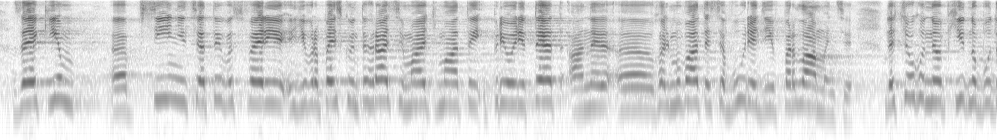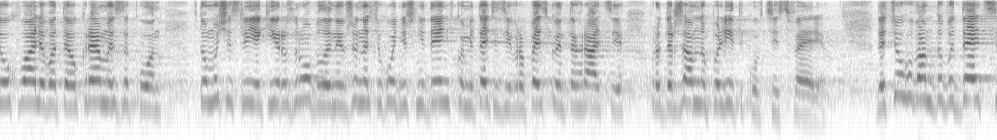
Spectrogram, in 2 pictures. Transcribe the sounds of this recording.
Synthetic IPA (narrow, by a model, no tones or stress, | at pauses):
zɐjɐkɪm | wsʲiinʲit͡sʲiɐt̪ɪʋɪsfɛɾʲijeʋɾɔpɛjsʲkɔjint̪eɦɾɑt͡sʲijimɑjʊtʲmɑt̪ɪpɾʲiɔɾʲit̪ɛt̪ɐnɛɦɐlʲmʊʋɑt̪ɪsʲɐʋuɾʲɐdʲiːwpɐrlˠɑme̞nʲtʲi | d̪lʲɐt͡sʲɔɦɔneɔpxʲid̪nɔbud̪ɛɔxʋɑlʲʊʋɐt̪ɪɔkɾɛmɪjzɐkɔn | wt̪ɔmʊt͡ʃɪsʲlʲijɐkʲijɾɔzɾɔblˠenɪwʒɛnɐsʲɔɦɔdʲnʲiʃnʲijd̪ɛnʲwkɔmʲit̪ɛtʲizjeʋɾɔpɛjsʲkɔjint̪eɦɾɑt͡sʲiji | pɾɔd̪erʒɑwnʊpɔlʲit̪ɪkʊwt͡sʲijsfɛɾʲḭ | d̪lʲɐt͡sʲɔɦɔʋɑmd̪ɔʋed̪ɛt͡sʲː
